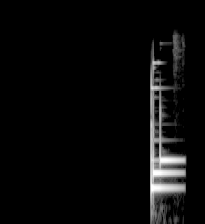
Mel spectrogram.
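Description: About one and a half seconds in, a short electronic ding sounds: a chord of a few steady tones that cuts off after about a third of a second. It is an e-book interface sound effect.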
